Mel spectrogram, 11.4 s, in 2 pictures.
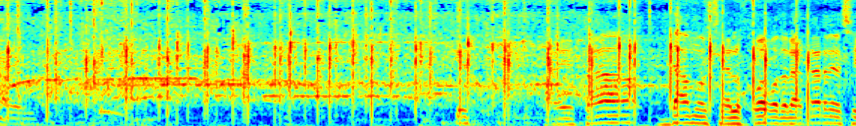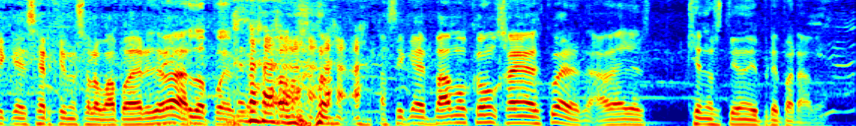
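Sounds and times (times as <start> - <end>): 
applause sound effect: 0.0 - 11.2
speech: 3.9 - 11.3
laughter: 6.8 - 8.6.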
